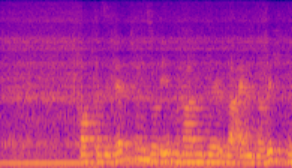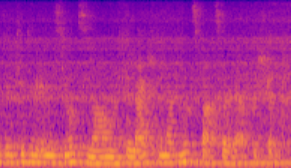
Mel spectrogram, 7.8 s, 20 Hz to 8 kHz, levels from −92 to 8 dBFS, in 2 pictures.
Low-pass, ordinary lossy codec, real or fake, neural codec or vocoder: none; none; real; none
